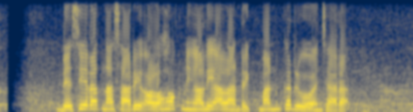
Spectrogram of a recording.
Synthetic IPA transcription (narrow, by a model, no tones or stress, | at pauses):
dɛsiɾat̪̚nasaɾiɔlɔɦɔk̚niŋalia̰lanrik̚mankərdiwawaɲt͡ʃaɾa̰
